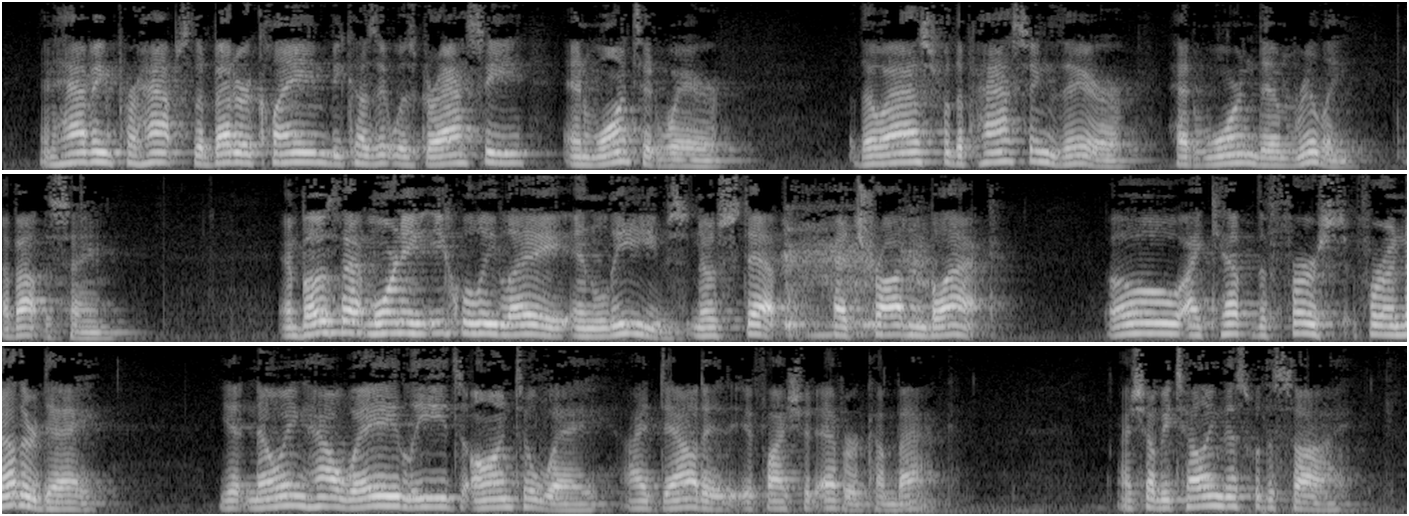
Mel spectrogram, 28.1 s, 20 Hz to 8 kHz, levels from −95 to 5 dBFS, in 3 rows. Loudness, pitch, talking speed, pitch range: -21 LUFS, 150 Hz, 150 wpm, 130-170 Hz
